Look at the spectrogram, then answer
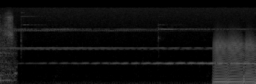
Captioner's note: mysterious ringing; driving electronic beat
